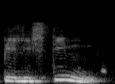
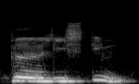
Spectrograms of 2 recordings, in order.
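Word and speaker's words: Pelishtim: Eh, aquí por ejemplo dice pilistim, plistim. Y hay que decirla p fuerte. Ahí no se pronuncia f.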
